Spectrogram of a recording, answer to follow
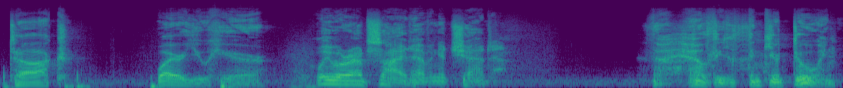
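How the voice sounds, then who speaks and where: Gravelly, menacing yakuza captain. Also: male voice, low voice, lively intonation, bright, forceful tone, heavily acted. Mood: cold menace. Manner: sneering, drawn-out, threatening. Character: menacing, sneering middle-aged male yakuza captain. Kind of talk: video game cutscene voice acting.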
